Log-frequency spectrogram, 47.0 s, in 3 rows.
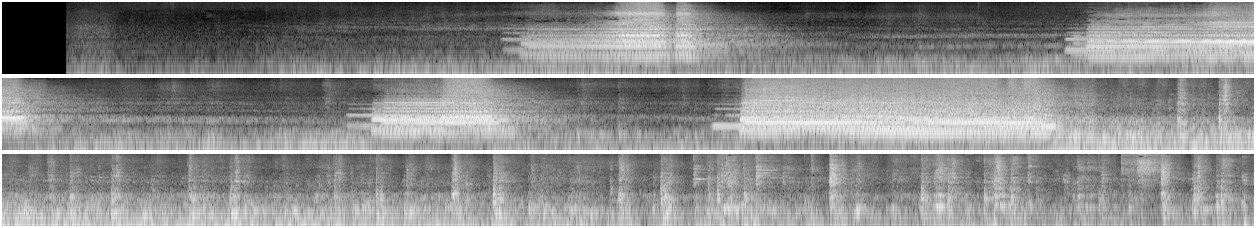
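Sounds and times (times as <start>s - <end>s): locomotives rumbling past: 0.8s - 46.9s
locomotive air horn blasts: 6.2s - 9.8s, 13.3s - 16.6s, 20.0s - 22.7s, 24.5s - 29.1s
wheels clicking over rail joints: 28.9s - 46.9s.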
